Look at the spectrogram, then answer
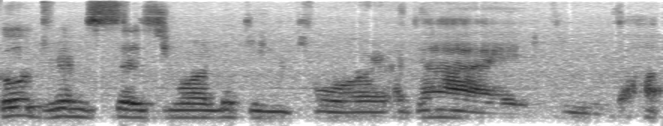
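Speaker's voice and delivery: hollow, echoey, enclosed voice, as inside helmet. Narrating a scene where a character speaks to the listeners, voice echoing inside helmet. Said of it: "His voice is very weird sounding, kind of like it's echoing back and forth inside of his helmet".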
